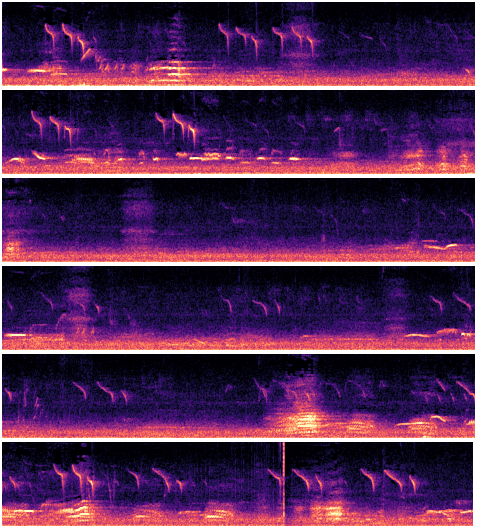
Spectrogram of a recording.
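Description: Birds chirping and calling over a steady outdoor background noise, many short high chirps scattered throughout, with a louder cluster of calls about three-quarters of the way through.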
